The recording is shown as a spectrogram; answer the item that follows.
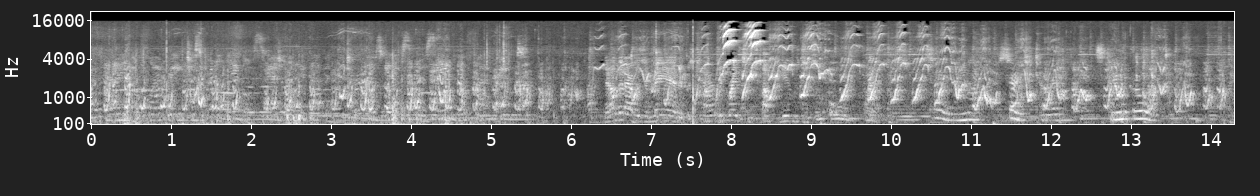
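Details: Guinea pigs Rumply and Fluff mating, the female five months old; quick chattering pulses and squeaks about three per second, growing louder and brighter midway with sharp high clicks.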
